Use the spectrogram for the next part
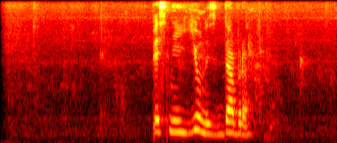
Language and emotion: Russian, positive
